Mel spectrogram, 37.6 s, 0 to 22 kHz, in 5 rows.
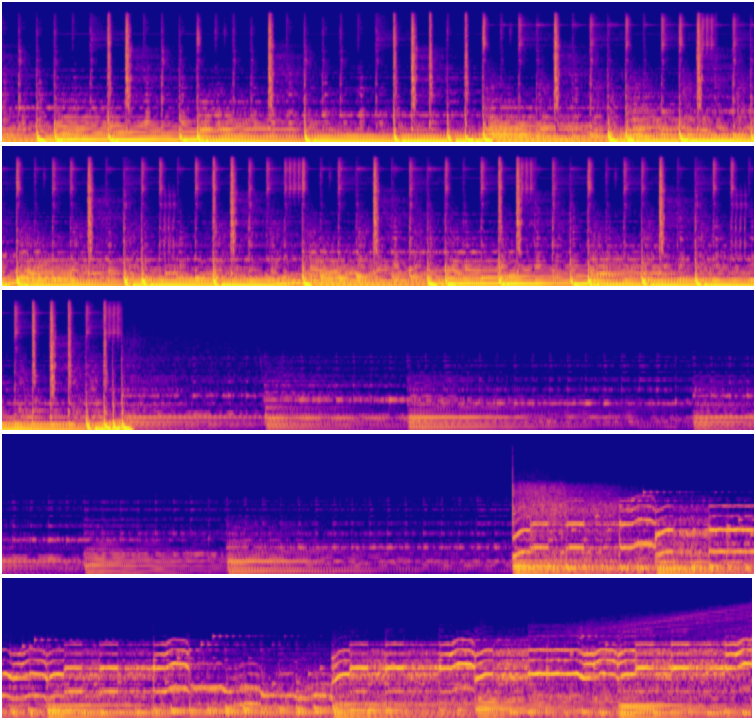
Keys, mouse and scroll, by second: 0.3 middle click, 0.9 click, 1.1 Delete, 2.0 middle click, 2.5 click, 2.8 Delete, 3.3 middle click, 4.2 click, 5.1 click, 5.6 click, 6.1 alt+click, 6.6 click, 7.7 alt+shift+click, 8.5 ctrl+alt+shift+click, 9.9 ctrl+b, 13.0 click, 13.1 middle click, 13.4 scroll up 1, 14.1-15.1 shift+middle drag, 15.1 e, 15.4 Escape, 15.7 s, 18.2 click, 19.0 click, 19.3 middle click, 20.0 click, 20.4 click, 20.9 shift+click, 21.2 shift+click, 21.5 shift+click, 21.7 shift+click, 22.0 shift+click, 22.3 shift+click, 22.5 shift+click, 22.8 shift+click, 23.1 shift+click, 23.3 shift+click, 23.5 shift+click, 24.0 shift+click, 24.5 shift+click, 24.8 shift+click, 25.3 shift+click, 25.6 middle click, 26.3 shift+click, 26.6 click, 27.0 shift+click, 27.2 shift+click, 27.4 shift+click, 27.7 shift+click, 27.9 shift+click, 29.0 shift+click, 29.2 shift+click, 29.4 shift+click, 29.7 shift+click, 30.0 shift+click, 30.3 shift+click, 30.8 Delete, 31.7 middle click, 32.5 click, 32.9 shift+click, 33.2 shift+click, 33.5 click, 33.7 click, 34.0 shift+click, 34.3 shift+click, 34.5 shift+click, 34.8-35.4 scroll down 2, 35.4 shift+click, 35.9 shift+click, 36.2 shift+click, 36.5 shift+click, 36.9 shift+click.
